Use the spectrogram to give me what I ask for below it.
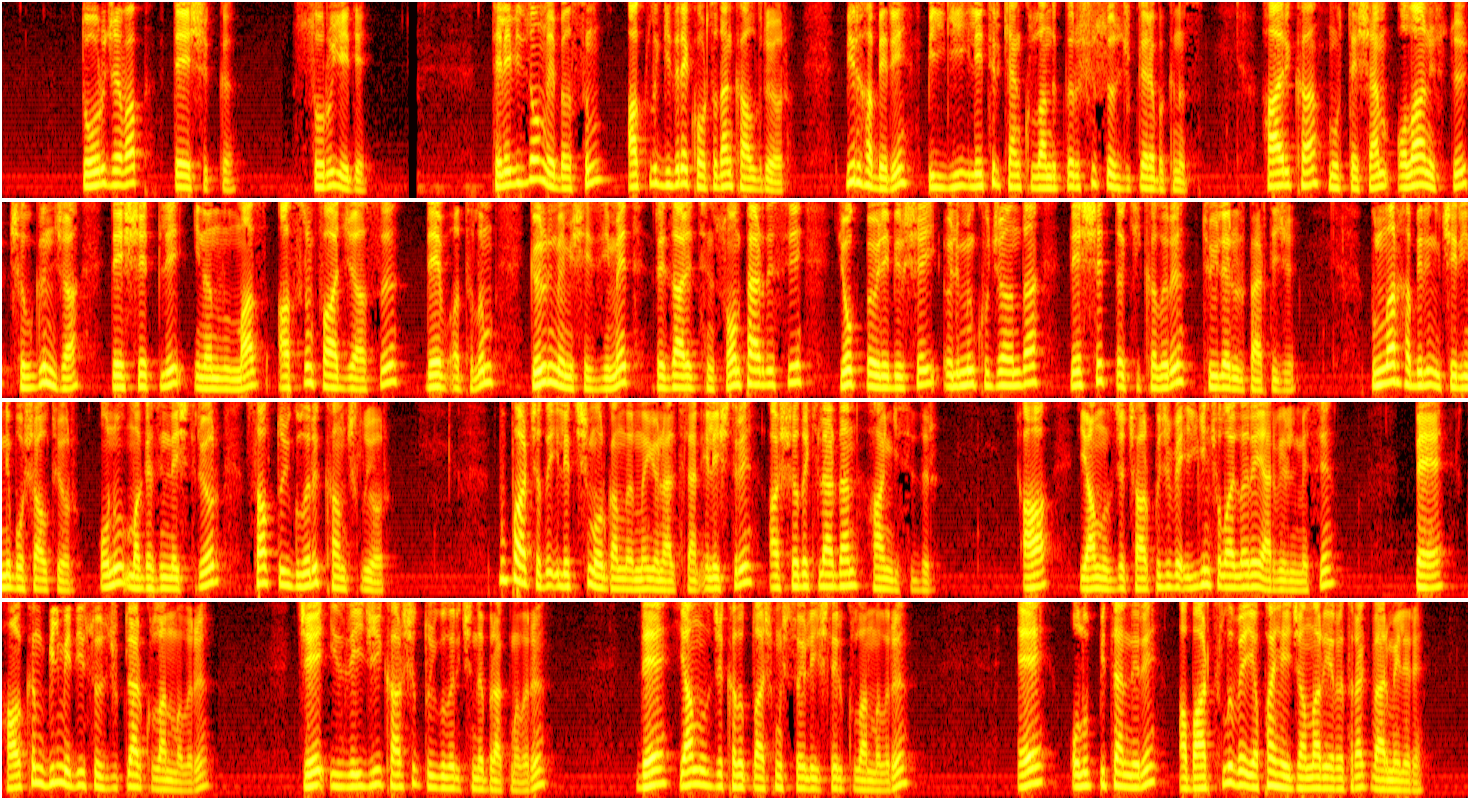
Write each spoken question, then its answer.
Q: Bu parçada iletişim organlarına yöneltilen eleştiri aşağıdakilerden hangisidir?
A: Doğru cevap E şıkkı.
